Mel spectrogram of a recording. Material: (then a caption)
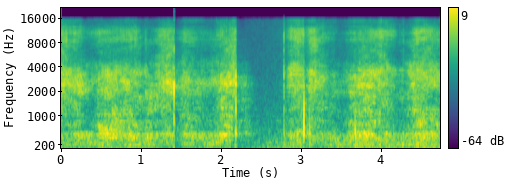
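Cardboard. A long fingernail scratches and rubs across the top of a small pink cardboard box holding a bar of soap on a table. The result is a steady, bright, dry rasping with a few sharp clicks, and the scratching briefly quiets partway through before resuming.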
